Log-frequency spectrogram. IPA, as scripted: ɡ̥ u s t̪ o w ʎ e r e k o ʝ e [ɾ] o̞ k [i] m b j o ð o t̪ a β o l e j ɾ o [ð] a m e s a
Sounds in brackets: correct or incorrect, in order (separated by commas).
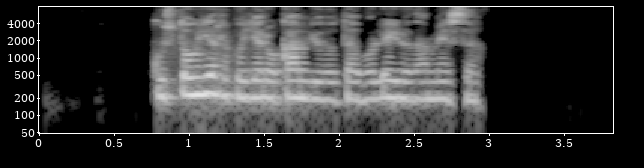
correct, incorrect, correct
